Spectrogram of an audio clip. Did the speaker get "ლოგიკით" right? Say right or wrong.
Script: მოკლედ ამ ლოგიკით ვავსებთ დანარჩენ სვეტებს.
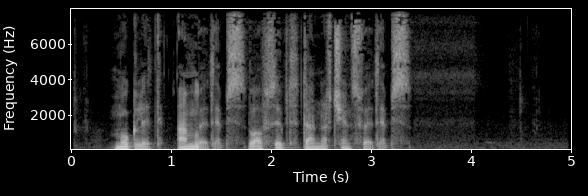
wrong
